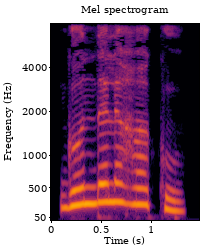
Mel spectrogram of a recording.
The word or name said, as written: ಗೊಂದಲಹಾಕು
